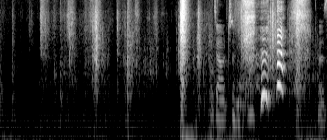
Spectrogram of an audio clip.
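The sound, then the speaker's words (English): Rustling and crinkling of paper as someone strains to rip it, a sharp tearing burst partway through, followed by more crackling alongside vocal grunts of effort. “Wow, that paper is stronger than that's fine, I can use that.”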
